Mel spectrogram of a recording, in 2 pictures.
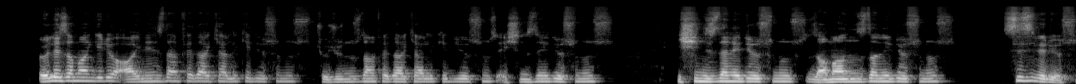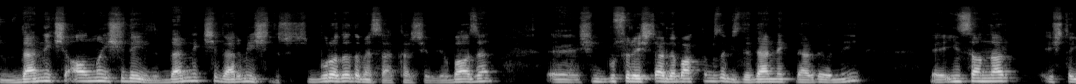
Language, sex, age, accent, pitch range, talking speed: Turkish, male, 50-69, native, 120-155 Hz, 115 wpm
